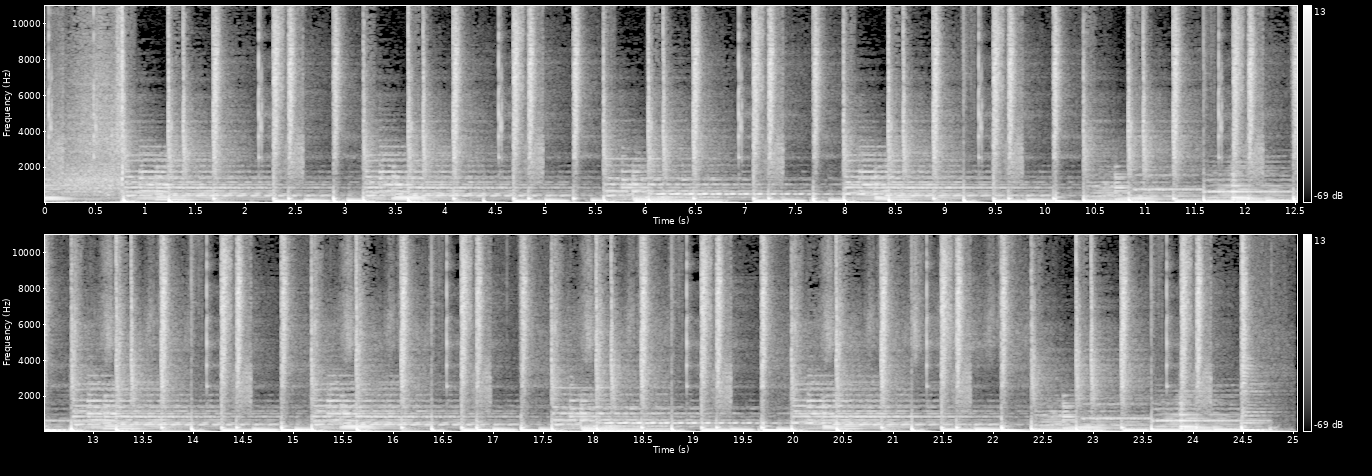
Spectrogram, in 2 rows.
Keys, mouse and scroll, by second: 1.2 space, 3.0 shift+click, 5.4 shift+click, 6.8 space, 6.9 double click, 8.2-9.0 typing, 9.8 double click, 10.1 space, 10.5 space, 15.6 space, 15.7 double click, 16.1 space, 20.2 double click, 20.8 alt+scroll up 1, 21.2 space.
